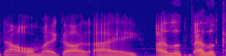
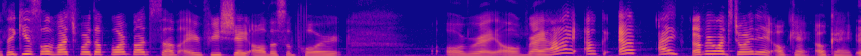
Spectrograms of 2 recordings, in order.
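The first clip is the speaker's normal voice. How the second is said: normal talking voice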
